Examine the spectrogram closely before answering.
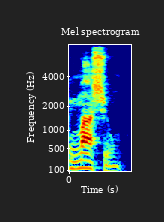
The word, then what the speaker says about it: משהו: Então, a pronúncia, vamos dizer, correta, será Mashehu, ou mais rápido, Mashehu. Mashehu, ok? Temos mem com patach, ma, shin com segol, she, e re com shuruk. Então, hu. Mashehu.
